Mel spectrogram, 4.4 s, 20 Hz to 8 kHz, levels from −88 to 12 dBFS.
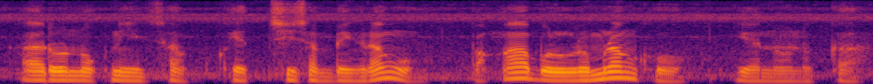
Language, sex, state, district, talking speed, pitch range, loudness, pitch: Garo, male, Meghalaya, West Garo Hills, 125 wpm, 105-120 Hz, -19 LUFS, 115 Hz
